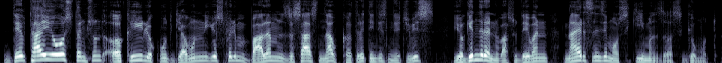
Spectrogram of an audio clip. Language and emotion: Kashmiri, neutral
